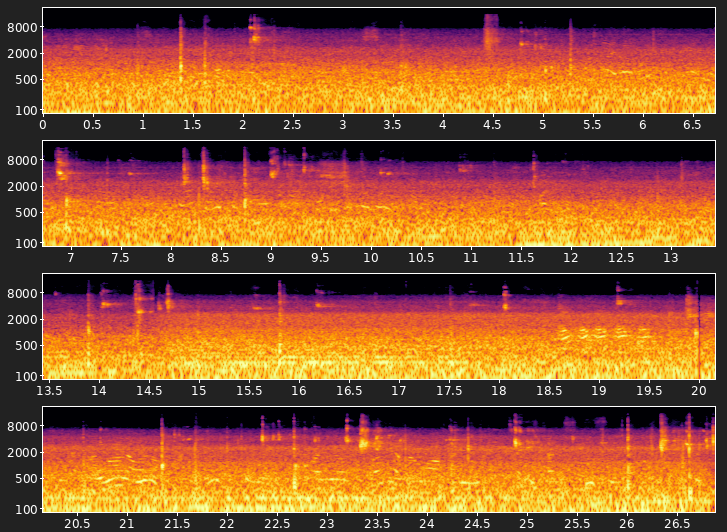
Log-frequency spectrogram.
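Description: Tennis rackets strike a ball back and forth.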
